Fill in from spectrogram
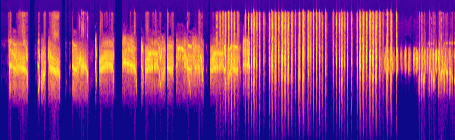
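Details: Swiftlet; call; attracting swiftlets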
